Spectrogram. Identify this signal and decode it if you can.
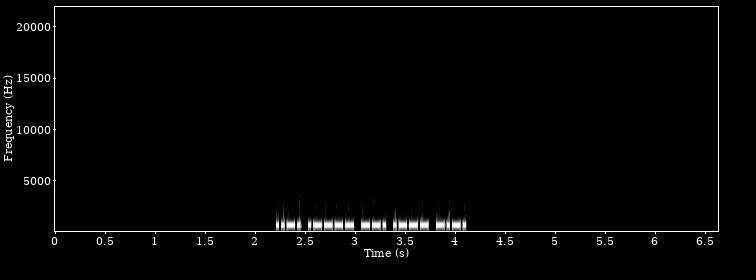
Morse code, heard as a keyed tone, about 45 wpm, 700 Hz. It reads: F1GJC
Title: DXCC-100 Call Signs - 5 Characters - Repeated 3x - 45wpm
